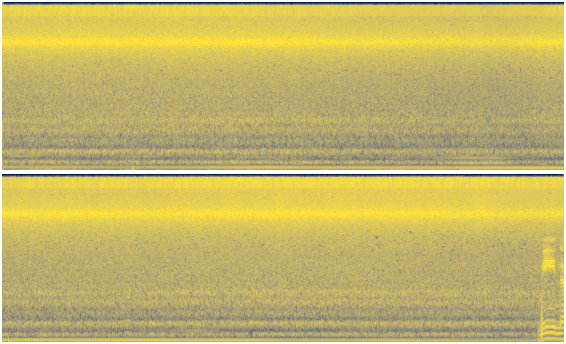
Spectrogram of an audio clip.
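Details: Honey bee swarm, the biggest the recordist has seen caught, during trapping in Destin: an even, unbroken hum with a strong low steady tone and fainter overtones, and a brief rustle at the very end.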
